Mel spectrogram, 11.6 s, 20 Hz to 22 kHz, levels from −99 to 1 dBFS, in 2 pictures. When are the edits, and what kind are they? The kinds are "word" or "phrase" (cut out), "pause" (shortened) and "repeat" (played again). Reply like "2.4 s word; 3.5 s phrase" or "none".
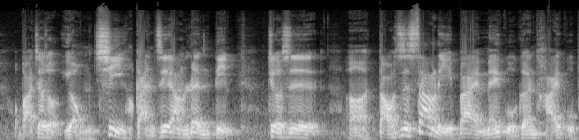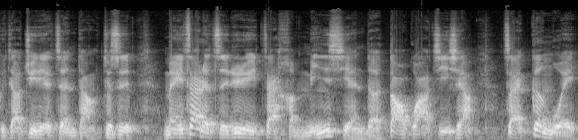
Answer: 1.3 s word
